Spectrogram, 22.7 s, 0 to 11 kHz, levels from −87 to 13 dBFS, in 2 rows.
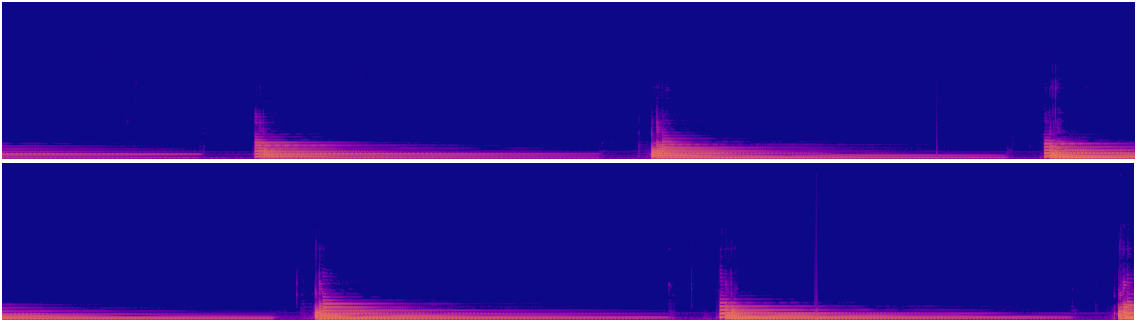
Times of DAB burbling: none

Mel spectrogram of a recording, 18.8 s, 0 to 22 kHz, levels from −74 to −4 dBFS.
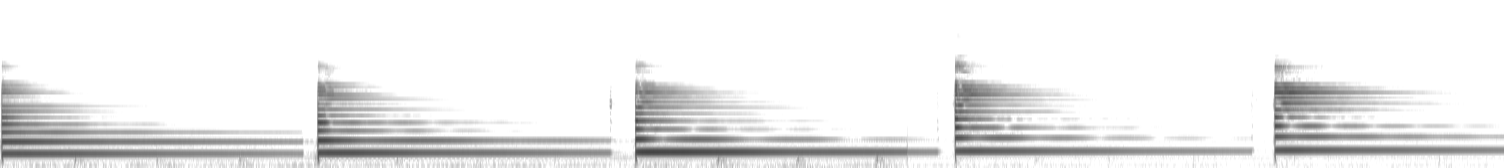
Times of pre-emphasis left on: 11.33-18.81

